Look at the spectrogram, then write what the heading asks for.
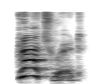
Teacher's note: I'm stressing on the first part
